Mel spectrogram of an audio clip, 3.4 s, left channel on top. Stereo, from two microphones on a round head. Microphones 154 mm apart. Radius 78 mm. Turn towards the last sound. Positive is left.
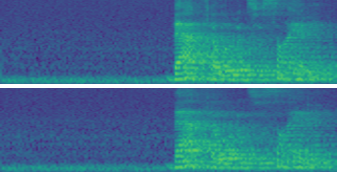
turn(degrees=90)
